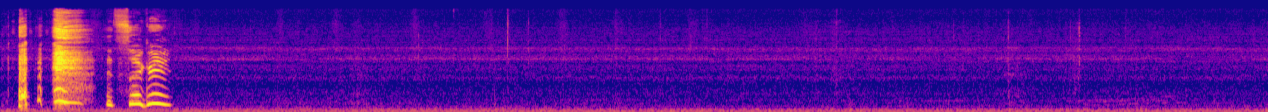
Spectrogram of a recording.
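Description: A crochet hook works through yarn.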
